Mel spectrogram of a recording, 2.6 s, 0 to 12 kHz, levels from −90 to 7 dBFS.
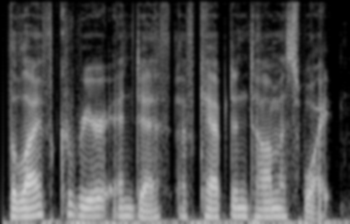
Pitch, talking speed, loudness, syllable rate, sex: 120 Hz, 205 wpm, -18 LUFS, 5.8 syllables/s, male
